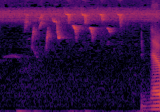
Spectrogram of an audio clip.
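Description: Outdoor nature ambience: a steady, high cricket trill with a quick run of short, high bird chirps in the first second or so.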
